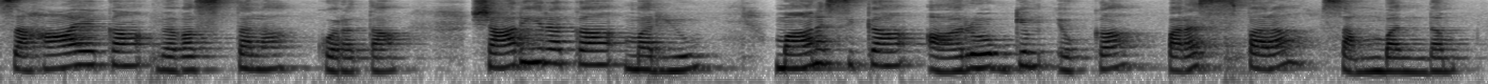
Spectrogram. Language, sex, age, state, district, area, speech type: Telugu, female, 18-30, Andhra Pradesh, Kurnool, rural, spontaneous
